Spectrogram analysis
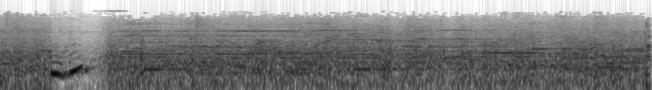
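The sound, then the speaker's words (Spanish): A continuous rail rumble fills a train station entrance with turnstiles in Tokyo. The broad, steady noise stays loud throughout, with a brief rising tonal sound near the start. “camina hacia unos tornos de entrada a una estación”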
